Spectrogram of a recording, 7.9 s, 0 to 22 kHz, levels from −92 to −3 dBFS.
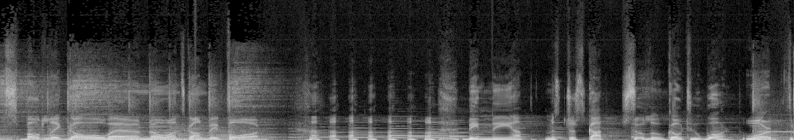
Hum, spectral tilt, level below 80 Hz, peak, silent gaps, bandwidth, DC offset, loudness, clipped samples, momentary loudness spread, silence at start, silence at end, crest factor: none; -5 dB/octave; -42 dBFS; -6 dBFS; none; 17 kHz; 0.1%; -22 LUFS; under 0.1%; 8 LU; 0 s; 0 s; 14 dB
